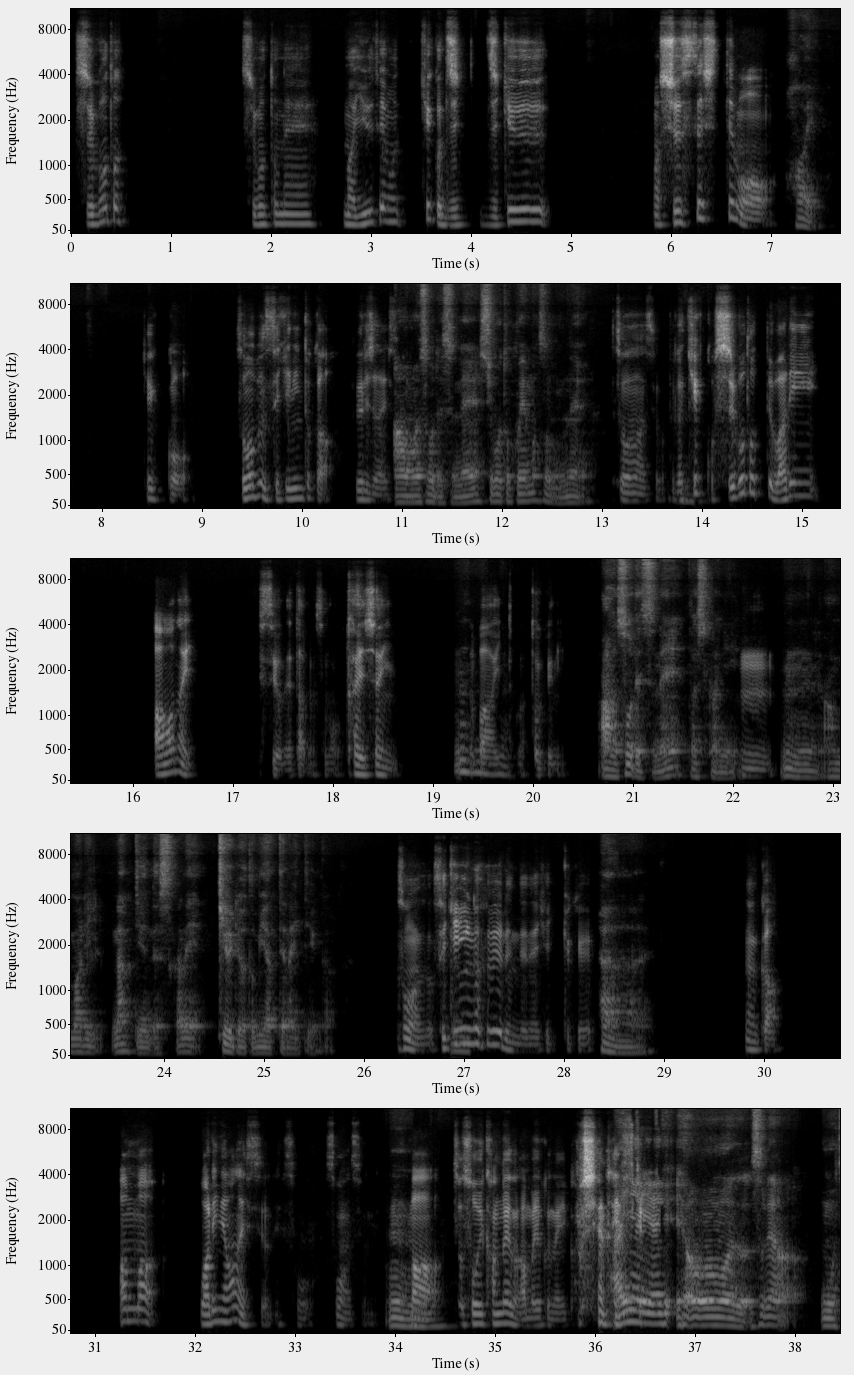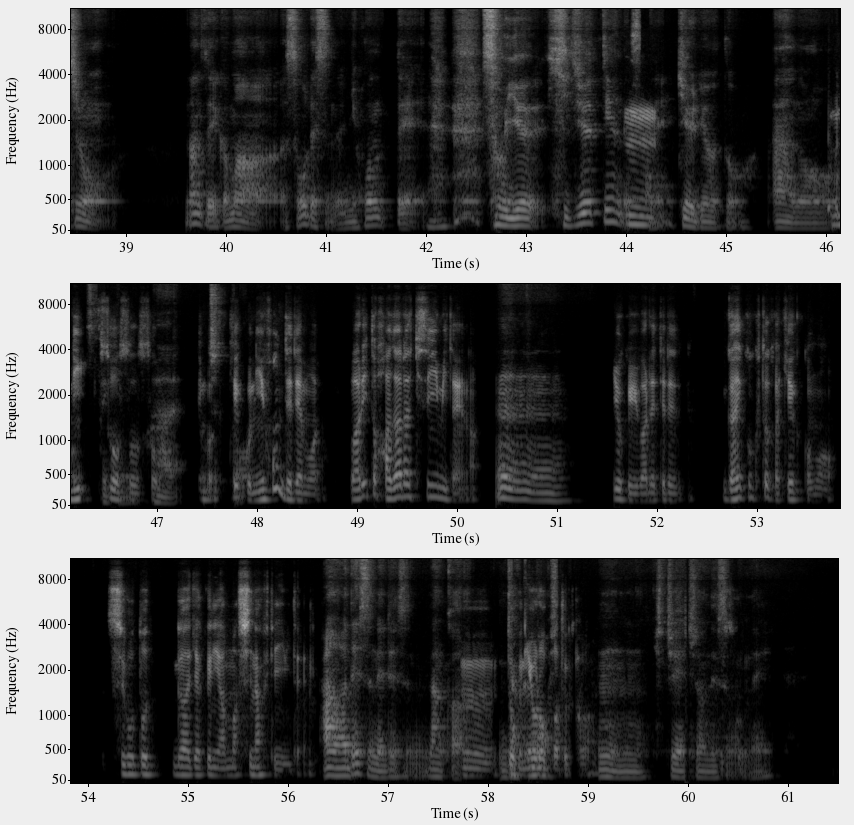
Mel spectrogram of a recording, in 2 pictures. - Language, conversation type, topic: Japanese, unstructured, 仕事とプライベートの時間は、どちらを優先しますか？
- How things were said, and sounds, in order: laughing while speaking: "しれないすけど"; chuckle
